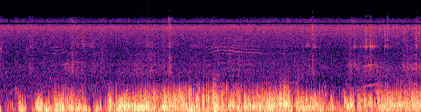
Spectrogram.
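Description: Footsteps crunching on packed snow close to the microphone, a dense, uneven run of steps that starts about half a second in and keeps going.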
